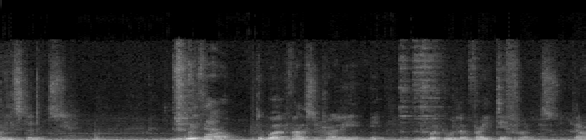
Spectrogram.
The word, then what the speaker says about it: Crowley: and have fun Aleister Crowley it's it's that's crazy to rhyme with holy not Crowley that rhymes with family so Alice as the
